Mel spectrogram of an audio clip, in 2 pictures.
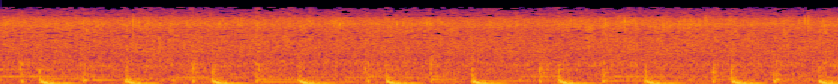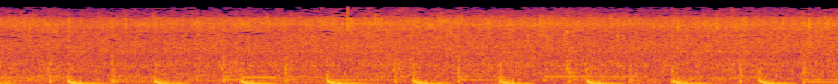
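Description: Oil sizzling steadily as chicken and onions fry in a karahi, heard as an even hiss. Background music with a steady thumping beat plays over it.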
